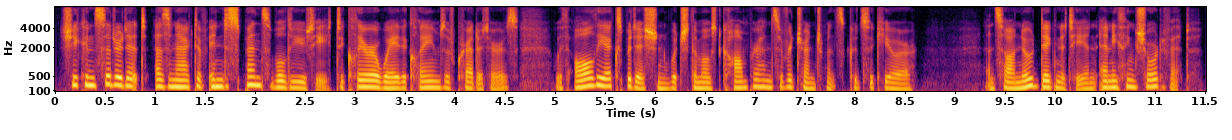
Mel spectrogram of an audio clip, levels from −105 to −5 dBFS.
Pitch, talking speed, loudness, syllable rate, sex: 175 Hz, 190 wpm, -20 LUFS, 6.1 syllables/s, female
